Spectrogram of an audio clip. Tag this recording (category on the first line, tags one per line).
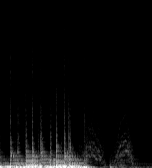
Instrument samples > String
fx
blues
bass
loops
loop
mellow
electric
slide
pluck
rock
plucked
oneshots
riffs
charvel
funk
